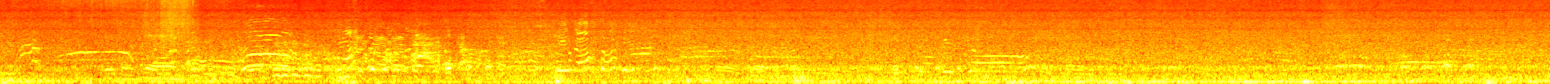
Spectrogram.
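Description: Water splashes and rushes steadily.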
